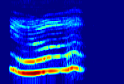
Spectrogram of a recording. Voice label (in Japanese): 女の子 台詞, ASMR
